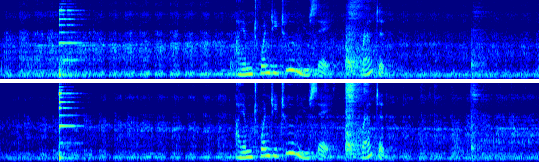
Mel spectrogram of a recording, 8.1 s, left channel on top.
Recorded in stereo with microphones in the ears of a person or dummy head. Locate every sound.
0.9 s a guitar: 50° right (ahead or behind), 2.5 m
3.5 s a woman speaking: 30° right (ahead or behind), 1.2 m
4.9 s cutlery clinking: 85° right, 3.5 m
